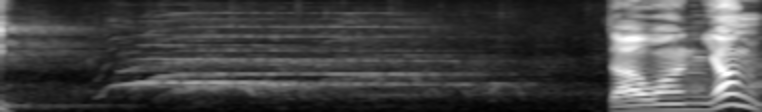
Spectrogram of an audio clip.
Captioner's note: audience cheering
